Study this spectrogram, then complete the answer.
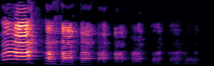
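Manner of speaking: big loud belly laugh; dragon's laugh. Acted. Dragon joining the boy's laughter, loud belly laugh. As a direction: let out a booming laugh. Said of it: "that made Theodore laugh".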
